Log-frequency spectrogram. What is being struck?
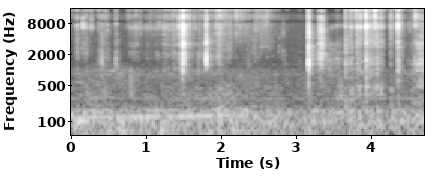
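Green bar of soap shaved with a metal blade.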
